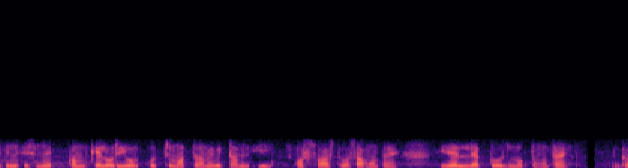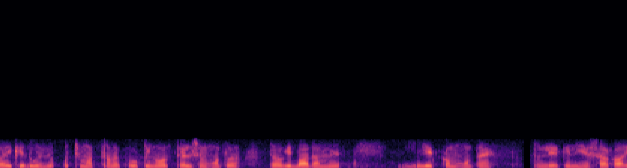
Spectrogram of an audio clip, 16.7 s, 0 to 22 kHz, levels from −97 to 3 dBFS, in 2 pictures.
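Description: It's speech that's gone through the AMR narrowband mobile codec for its whole length, and it sounds like an old phone call. The band is squeezed to roughly 300 Hz to 3.4 kHz, with nothing above 3.6 kHz, so the low body and all the air and sibilance are gone. The coding damage is plainly audible: a buzzy, synthetic edge from the vocal-tract model running on very few pulses per frame, which points to one of the low AMR-NB modes, around 7.4 kbps.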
